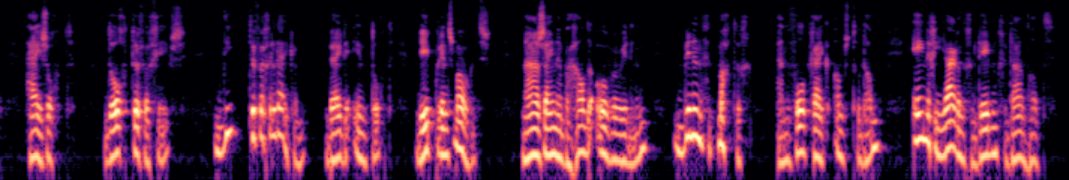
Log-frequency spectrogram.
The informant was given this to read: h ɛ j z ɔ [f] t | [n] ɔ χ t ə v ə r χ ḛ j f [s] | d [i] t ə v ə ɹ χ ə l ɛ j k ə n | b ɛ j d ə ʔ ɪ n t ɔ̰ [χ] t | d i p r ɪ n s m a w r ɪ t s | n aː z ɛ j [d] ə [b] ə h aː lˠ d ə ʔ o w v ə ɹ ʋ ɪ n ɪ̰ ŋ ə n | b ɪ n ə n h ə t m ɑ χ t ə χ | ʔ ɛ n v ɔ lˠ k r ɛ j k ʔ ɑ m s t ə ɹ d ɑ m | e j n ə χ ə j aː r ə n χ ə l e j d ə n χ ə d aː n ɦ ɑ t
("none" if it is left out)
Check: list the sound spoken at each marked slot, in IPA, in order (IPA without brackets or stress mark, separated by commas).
χ, d, s, i, χ, n, b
